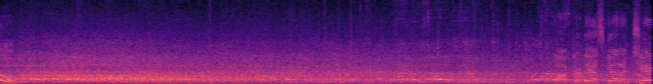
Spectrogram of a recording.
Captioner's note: crowd chatter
